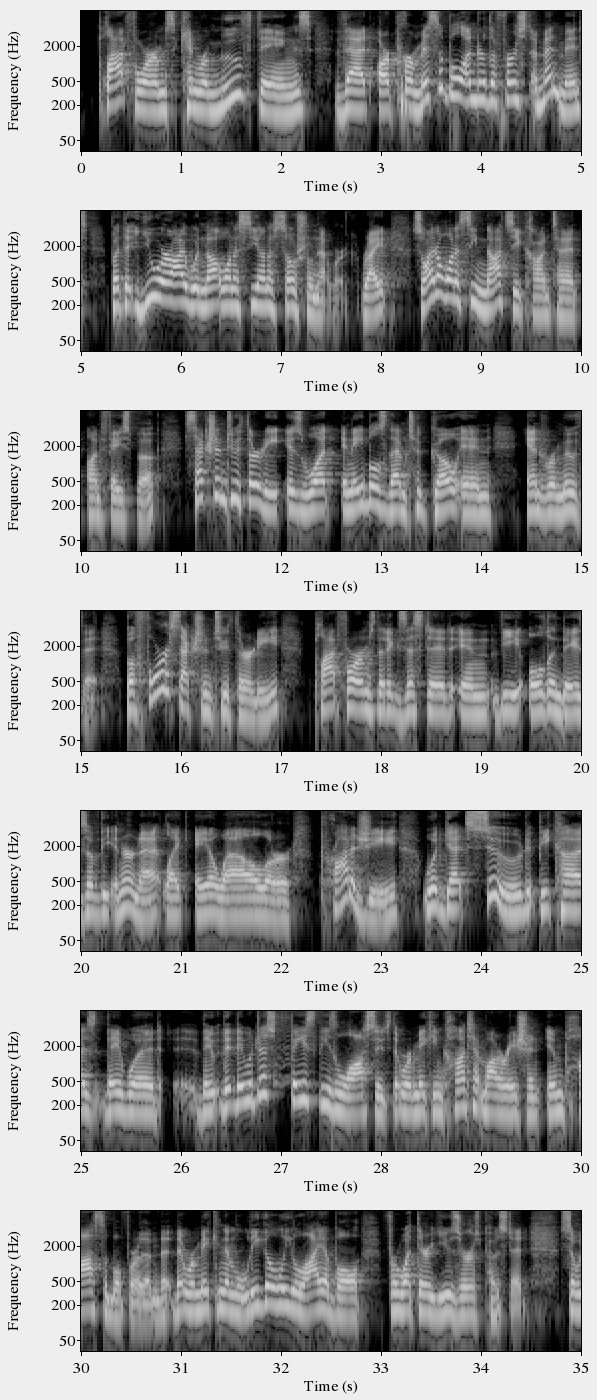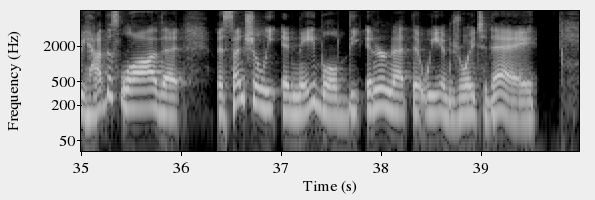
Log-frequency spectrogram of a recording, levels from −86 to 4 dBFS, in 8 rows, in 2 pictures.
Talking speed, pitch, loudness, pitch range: 170 wpm, 160 Hz, -20 LUFS, 145-180 Hz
